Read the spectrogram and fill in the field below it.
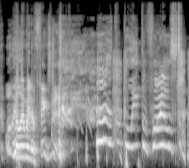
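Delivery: quoting a friend while laughing, high and slow; laughing quote. Retold or imitated. Retelling a friend's bad fix, laughing high. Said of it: "He goes".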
